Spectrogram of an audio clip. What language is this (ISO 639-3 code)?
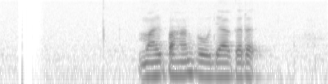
sin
